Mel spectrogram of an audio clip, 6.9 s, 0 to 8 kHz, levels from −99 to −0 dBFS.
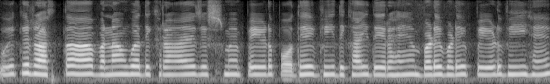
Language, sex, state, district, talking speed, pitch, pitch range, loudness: Hindi, female, Uttar Pradesh, Varanasi, 155 wpm, 240 Hz, 235-245 Hz, -19 LUFS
